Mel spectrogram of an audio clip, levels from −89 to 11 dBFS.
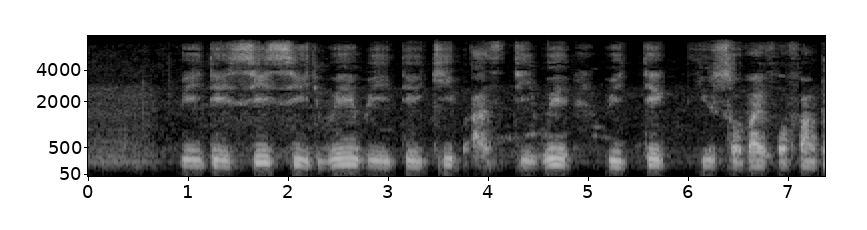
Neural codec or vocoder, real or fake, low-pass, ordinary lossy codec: none; real; 7.2 kHz; AAC, 32 kbps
